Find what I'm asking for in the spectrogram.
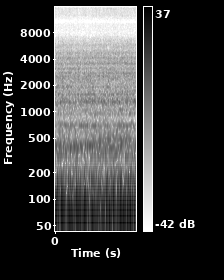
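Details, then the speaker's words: Honda Vario 125 LED scooter with a rough CVT noise, restarted after CVT disassembly, cleaning and greasing: low, even idle burble with no rattle or scraping from the belt drive; sounds different, smooth, normal idle. "beda nih suaranya. Kalau di rekaman biasanya suaranya nggak begitu kerasa ketika waktu pertama sama setelah pembongkaran."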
